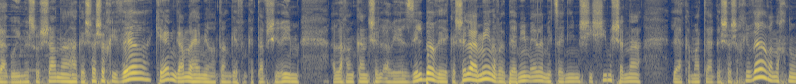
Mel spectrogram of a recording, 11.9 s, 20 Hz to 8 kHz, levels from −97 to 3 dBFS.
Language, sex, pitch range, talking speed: Hebrew, male, 110-140 Hz, 140 wpm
